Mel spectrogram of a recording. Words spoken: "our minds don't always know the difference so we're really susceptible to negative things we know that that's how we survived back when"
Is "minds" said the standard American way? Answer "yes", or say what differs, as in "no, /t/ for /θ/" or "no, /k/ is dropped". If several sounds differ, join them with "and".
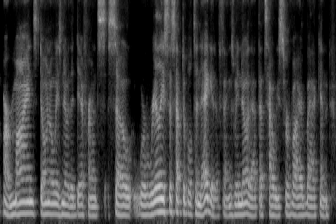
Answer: yes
